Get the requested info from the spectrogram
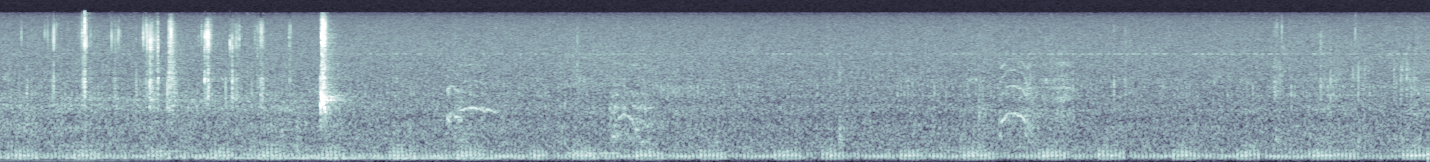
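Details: A cat's soft, low purr runs underneath, with a burst of sharp clicks early on and a few faint high chirps later.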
